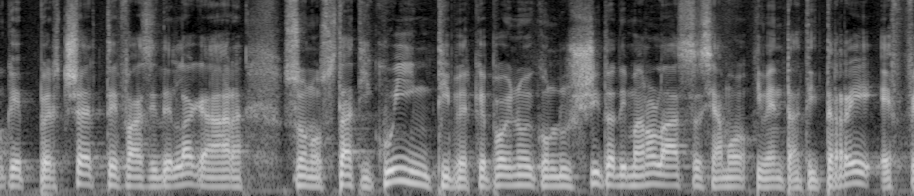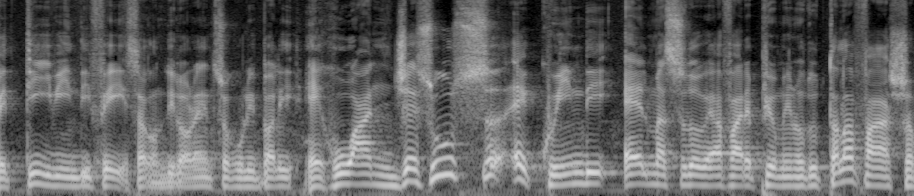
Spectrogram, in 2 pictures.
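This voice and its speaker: A man giving casual, animated post-match football commentary for his channel, chatty and joking with viewers. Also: medium pitch. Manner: chatty, animated, repeats words, jokes with viewers.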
